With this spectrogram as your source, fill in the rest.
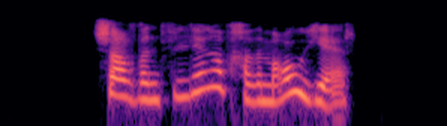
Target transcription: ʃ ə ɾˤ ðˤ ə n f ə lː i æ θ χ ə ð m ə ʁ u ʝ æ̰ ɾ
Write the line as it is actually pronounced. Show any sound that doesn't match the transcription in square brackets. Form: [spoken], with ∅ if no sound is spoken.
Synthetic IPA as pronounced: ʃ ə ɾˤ ðˤ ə n f ə lː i æ [ð] χ ə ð m ə ʁ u ʝ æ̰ ɾ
